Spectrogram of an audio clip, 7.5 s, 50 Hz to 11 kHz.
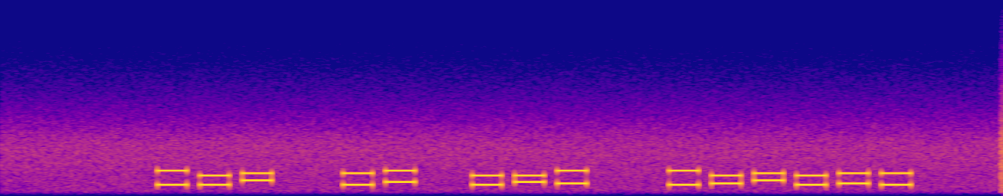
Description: DTMF, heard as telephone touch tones, dialled by machine, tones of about 220 ms, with a squelch burst at the end. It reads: 310 29 176 340152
